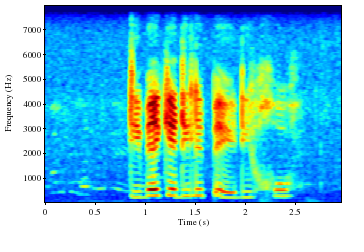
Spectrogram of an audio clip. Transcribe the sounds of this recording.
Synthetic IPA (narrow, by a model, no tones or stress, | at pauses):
d̥ibɛkʼedilɪpʼediχʊ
